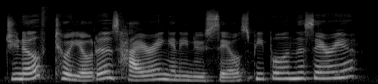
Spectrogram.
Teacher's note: her intonation rises at the end of this yes or no question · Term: rising intonation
